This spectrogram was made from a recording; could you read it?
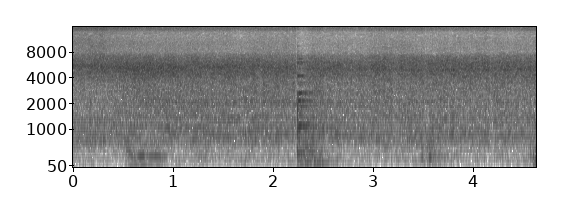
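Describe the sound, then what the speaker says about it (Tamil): Ginger frying in a pan for a kohlrabi dish, a loud steady hiss and sizzle close up, with a brief stirring clatter midway. "இஞ்சி கொஞ்சமாக வாசனைக்காக போட்டுட்டு இதை நல்லா ஃப்ரை பண்ணுறேன்"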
